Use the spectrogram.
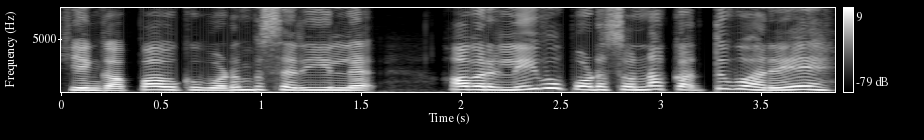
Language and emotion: Tamil, fearful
